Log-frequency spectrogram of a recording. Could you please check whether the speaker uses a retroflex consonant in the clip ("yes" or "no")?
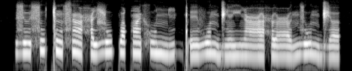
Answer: no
